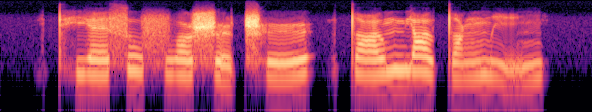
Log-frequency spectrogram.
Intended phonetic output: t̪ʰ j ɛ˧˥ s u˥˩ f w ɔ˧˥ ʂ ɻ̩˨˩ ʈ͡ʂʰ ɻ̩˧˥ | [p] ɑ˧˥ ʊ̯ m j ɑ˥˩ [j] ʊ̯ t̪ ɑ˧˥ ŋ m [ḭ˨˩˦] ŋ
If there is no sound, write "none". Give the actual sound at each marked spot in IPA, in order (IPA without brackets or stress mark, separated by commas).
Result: t̪, none, ḭ˨˩˦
